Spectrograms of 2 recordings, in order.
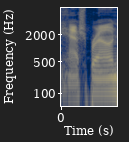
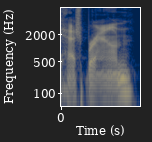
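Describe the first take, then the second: First: The emphasis falls on the usual part of the compound. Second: The emphasis falls on a different part of the compound. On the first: "instead of saying hash brown" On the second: "you put the emphasis on a different part"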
